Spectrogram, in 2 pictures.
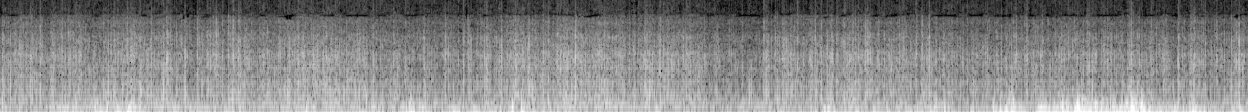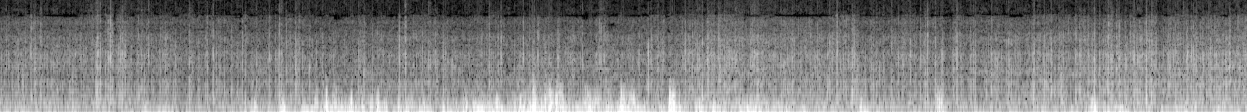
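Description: Heavy monsoon downpour in Taunsa Sharif, a dense, continuous hiss of rain on surfaces that swells louder at moments, with no voices.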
